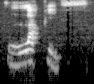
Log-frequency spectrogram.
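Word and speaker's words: lápiz: if not more and notice where the accent is so it's not lapis it's lapis but stress is on the first syllable lapis and then they might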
